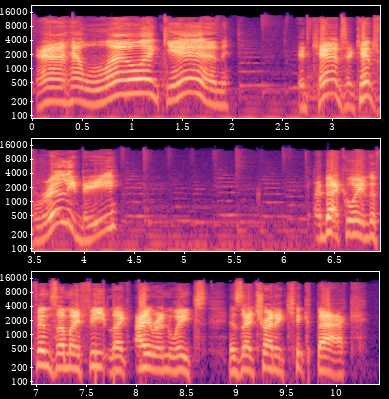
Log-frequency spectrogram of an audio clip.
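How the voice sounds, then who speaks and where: A man's voice: sits high, animated, measured pace, bright, forceful tone, faint music behind. A man reading visual novel text aloud as a let's play host, with irreverent, sarcastic asides. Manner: irreverent, crude, sarcastic commentary.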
